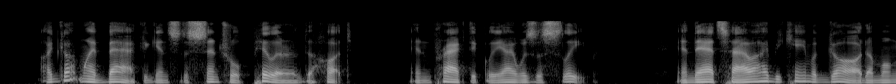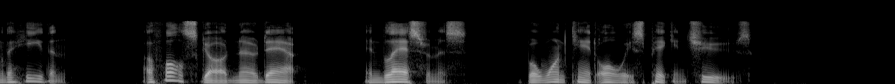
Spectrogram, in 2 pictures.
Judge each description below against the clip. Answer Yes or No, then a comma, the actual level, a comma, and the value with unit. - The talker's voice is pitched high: No, low, 105 Hz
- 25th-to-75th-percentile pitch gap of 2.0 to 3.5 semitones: No, average, 3.9 semitones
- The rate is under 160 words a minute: Yes, slow, 135 wpm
